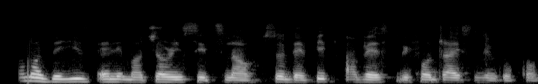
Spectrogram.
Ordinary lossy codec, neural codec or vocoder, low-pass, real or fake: none; codec, 16 kHz, 6 kbps, DAC; none; fake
